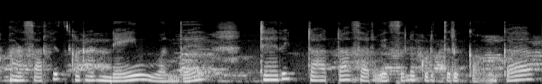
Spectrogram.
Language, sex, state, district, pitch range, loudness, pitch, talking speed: Tamil, female, Tamil Nadu, Kanyakumari, 180-215 Hz, -13 LUFS, 195 Hz, 110 wpm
